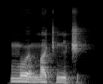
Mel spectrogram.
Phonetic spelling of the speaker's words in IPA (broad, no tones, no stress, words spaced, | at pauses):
moə̯ mat͡ʃɲə̃t͡ʃ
